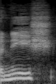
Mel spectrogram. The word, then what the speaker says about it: Niš: The Niš in A-Niš rhymes with leash, refers to a city in Serbia, one of the countries in the Socialist Federal Republic of Yugoslavia.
